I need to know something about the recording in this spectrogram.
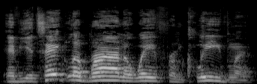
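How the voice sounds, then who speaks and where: A man's voice: on the high side, animated, moderate pace, a bit bright. A man arguing his points insistently in a casual sports debate, often repeating himself as a podcast host.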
